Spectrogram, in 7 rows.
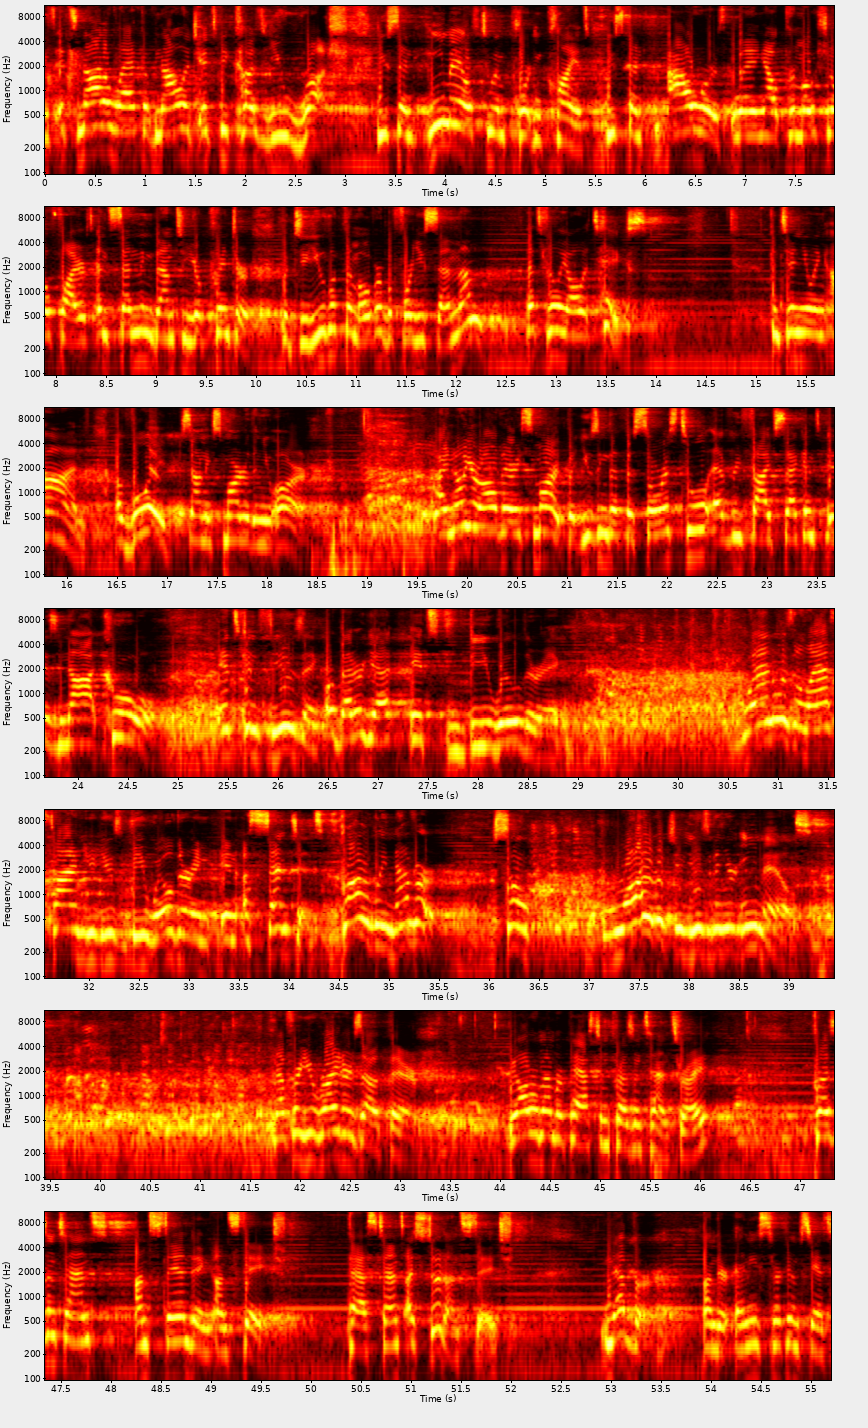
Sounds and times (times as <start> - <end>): Speech: 0.0 - 14.0, 15.2 - 18.6, 19.7 - 24.8, 25.4 - 29.0, 30.6 - 36.5, 37.1 - 39.4, 41.7 - 43.2, 44.1 - 46.2, 47.2 - 49.8, 50.4 - 52.1, 52.9 - 55.2
Laughter: 18.8 - 19.8, 24.9 - 25.6, 29.0 - 30.8, 36.4 - 37.3, 39.2 - 41.8, 43.2 - 44.1.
